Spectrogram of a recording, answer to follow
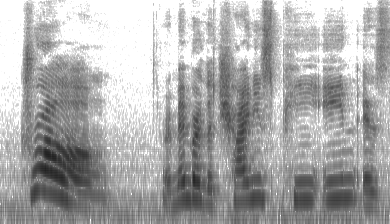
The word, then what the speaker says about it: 壮: This is not 专, this is 知 u ang. 壮壮.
